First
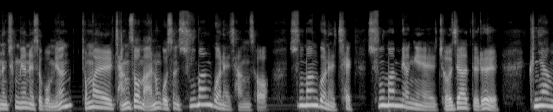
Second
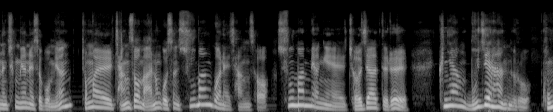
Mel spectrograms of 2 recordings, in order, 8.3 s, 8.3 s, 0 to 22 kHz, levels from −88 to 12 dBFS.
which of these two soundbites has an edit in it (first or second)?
second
